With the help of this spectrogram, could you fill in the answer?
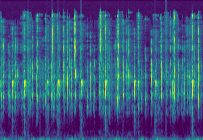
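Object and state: Mechanical keyboard with plastic keycaps.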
